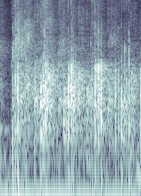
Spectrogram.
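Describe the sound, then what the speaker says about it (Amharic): Audience clapping at an Ethiopian book and author tribute event, a moderate burst of applause rising after a brief pause and continuing in waves, with faint voices mixed in. "የታለ ጭብጨባ?"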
